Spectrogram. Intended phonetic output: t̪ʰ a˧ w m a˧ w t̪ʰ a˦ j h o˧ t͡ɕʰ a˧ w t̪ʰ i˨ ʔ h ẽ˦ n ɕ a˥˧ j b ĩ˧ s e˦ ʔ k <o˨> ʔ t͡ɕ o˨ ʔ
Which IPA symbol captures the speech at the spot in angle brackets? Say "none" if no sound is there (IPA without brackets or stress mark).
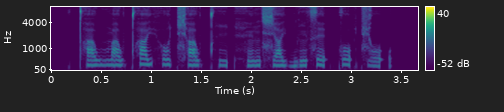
o˦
